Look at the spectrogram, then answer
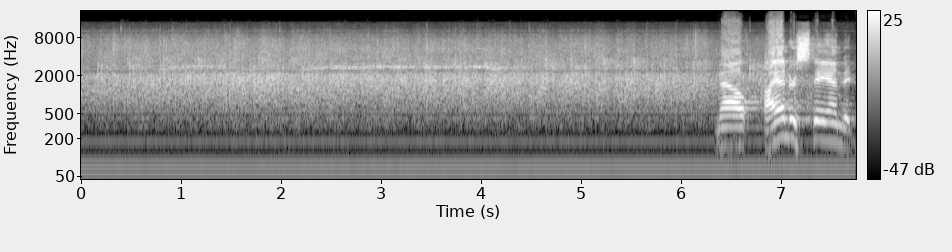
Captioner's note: applause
